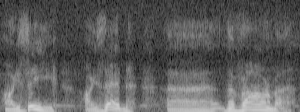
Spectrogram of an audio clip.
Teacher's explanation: that use of the voiced zed instead of S and V instead of F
